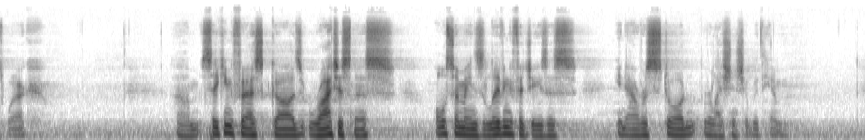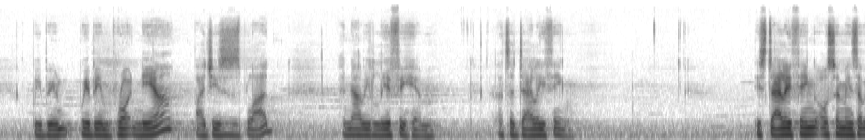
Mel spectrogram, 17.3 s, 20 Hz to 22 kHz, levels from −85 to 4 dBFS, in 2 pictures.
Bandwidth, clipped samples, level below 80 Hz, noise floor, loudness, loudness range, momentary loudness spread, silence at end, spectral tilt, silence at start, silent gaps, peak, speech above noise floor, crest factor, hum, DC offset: 18 kHz; under 0.1%; -66 dBFS; -50 dBFS; -23 LUFS; 7 LU; 16 LU; 0 s; -4.5 dB/octave; 0 s; none; 0 dBFS; 27 dB; 24 dB; none; under 0.1%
